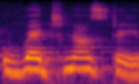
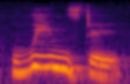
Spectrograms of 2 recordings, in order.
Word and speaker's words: Wednesday: mistake in this thing we usually say red nasty but it is not correct it's Wednesday it's never said where does day it's said Wednesday okay so the next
